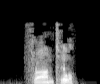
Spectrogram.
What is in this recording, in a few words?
"frontal", English; adjectives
